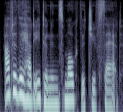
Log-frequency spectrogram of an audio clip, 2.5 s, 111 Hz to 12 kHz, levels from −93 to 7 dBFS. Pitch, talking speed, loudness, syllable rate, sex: 175 Hz, 220 wpm, -18 LUFS, 5.2 syllables/s, female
